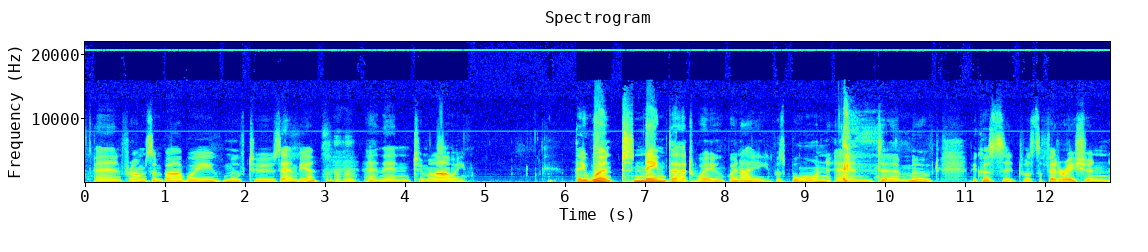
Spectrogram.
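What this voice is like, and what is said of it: Distinctive accent. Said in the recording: “I love the accent, too. I'm sure everybody will be transfixed by the accent”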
